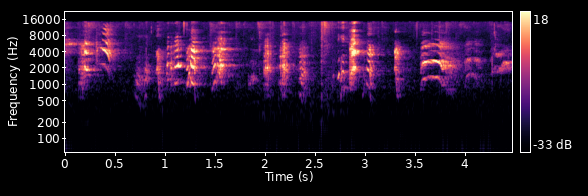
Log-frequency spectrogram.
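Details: Orange-winged amazons kept at a bird garden on Lake Balaton squawk while bathing: a steady series of harsh, nasal screeches and chattering notes about twice a second, with some wing-flapping.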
